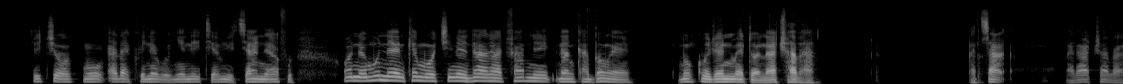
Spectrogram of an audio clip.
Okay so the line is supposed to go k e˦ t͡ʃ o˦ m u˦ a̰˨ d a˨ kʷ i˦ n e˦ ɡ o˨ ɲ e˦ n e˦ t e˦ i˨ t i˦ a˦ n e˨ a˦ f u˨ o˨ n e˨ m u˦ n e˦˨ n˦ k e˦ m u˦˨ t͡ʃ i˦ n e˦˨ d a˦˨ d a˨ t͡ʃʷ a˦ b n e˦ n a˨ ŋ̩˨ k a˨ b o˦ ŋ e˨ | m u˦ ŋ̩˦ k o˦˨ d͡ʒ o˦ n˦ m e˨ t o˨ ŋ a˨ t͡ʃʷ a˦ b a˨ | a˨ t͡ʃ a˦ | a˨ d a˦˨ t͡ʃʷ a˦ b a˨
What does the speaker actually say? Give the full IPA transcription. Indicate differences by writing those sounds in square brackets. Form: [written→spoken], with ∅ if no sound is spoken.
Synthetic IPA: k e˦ t͡ʃ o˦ m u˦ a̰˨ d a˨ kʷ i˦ n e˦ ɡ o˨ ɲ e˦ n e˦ t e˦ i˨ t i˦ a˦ n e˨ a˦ f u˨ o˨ n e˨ m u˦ n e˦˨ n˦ k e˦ m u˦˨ t͡ʃ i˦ n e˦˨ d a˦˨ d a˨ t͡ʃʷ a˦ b n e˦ n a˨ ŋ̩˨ k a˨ b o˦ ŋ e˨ | m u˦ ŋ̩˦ k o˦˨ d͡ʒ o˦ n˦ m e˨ t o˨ [ŋ→n] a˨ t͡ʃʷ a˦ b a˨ | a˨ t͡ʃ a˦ | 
